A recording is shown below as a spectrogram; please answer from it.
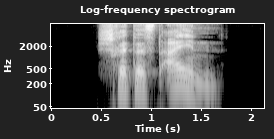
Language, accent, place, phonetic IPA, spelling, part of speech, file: German, Germany, Berlin, [ˌʃʁɪtəst ˈʔaɪ̯n], schrittest ein, verb, De-schrittest ein.ogg
- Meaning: inflection of einschreiten: 1. second-person singular preterite 2. second-person singular subjunctive II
